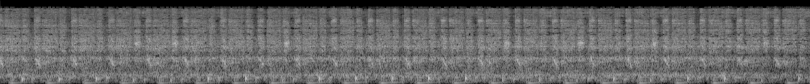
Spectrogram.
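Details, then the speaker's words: Mid-1980s Yamaha YFM200 Moto 4 ATV with a new carburetor and new plug, battery possibly not charged; slow, even starter cranking at about two or three turns a second with no firing, so it cranks but won't start. "Uh-oh. Sure ain't cranking very fast."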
